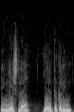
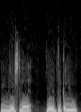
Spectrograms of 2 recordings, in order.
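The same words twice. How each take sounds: Both takes have the same delivery.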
